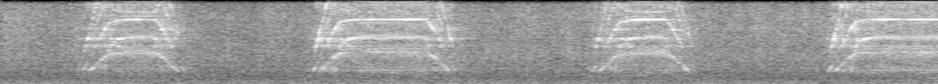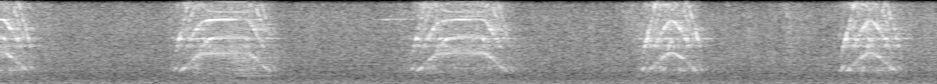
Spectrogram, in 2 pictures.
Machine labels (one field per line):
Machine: slide rail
